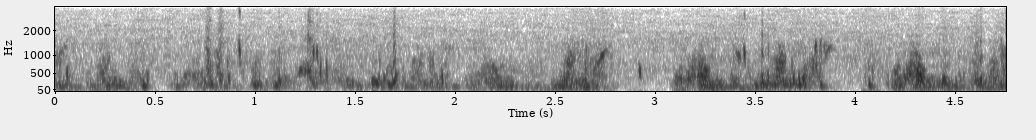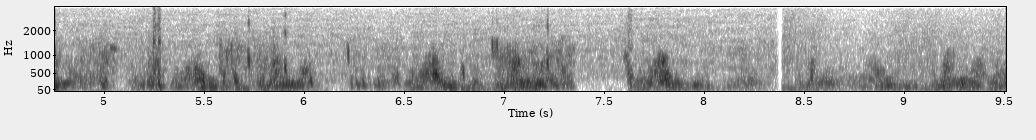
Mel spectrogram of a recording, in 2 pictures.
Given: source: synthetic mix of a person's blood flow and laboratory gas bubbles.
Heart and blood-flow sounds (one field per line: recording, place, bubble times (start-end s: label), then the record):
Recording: Doppler ultrasound of blood flow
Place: precordium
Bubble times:
0.00-0.10 s: bubbles
0.38-0.51 s: bubbles
0.74-1.17 s: bubbles
1.20-1.41 s: bubbles
1.56-1.79 s: bubbles
1.86-1.98 s: bubbles
2.53-2.80 s: bubbles
2.89-2.97 s: bubbles
3.38-3.91 s: bubbles
4.04-4.27 s: bubbles
4.38-5.08 s: bubbles
5.18-5.33 s: bubbles
5.55-5.96 s: bubbles
6.01-6.08 s: bubbles
6.19-6.50 s: bubbles
6.77-7.37 s: bubbles
7.60-7.68 s: bubbles
From the record:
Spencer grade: 3 (all of the cardiac periods contain showers or single bubble signals, but not dominating or overriding the cardiac motion signals)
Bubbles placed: only in the low amplitude regions of the cardiac cycle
